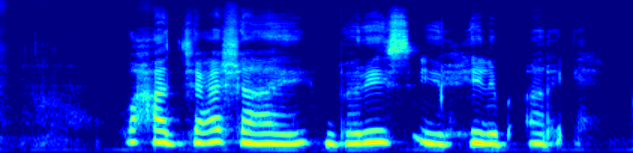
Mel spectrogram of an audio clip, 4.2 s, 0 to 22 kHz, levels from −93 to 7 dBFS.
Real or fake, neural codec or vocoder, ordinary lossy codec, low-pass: fake; codec, 44.1 kHz, 7.8 kbps, Pupu-Codec; none; none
